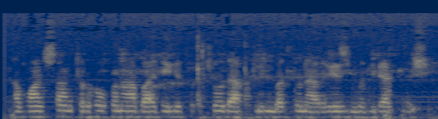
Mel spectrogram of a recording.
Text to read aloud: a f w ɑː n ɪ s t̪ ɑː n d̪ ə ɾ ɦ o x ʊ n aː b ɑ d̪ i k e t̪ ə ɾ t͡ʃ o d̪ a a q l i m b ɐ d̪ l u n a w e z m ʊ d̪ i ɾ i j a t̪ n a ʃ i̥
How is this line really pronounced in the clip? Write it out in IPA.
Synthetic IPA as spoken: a f ɣ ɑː n ɪ s t̪ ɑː n t̪ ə ɾ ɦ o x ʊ n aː b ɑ d̪ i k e t̪ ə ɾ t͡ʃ o d̪ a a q l i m b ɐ d̪ l u n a ɣ e z m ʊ d̪ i ɾ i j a t̪ n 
